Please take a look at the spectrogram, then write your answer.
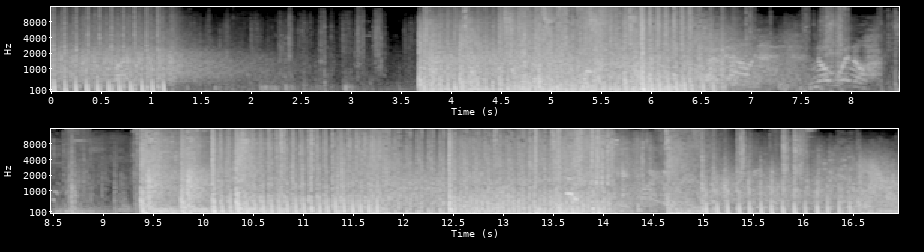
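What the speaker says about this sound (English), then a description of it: "Taking fire!" Loud automatic machine gun fire in a video game, long sustained bursts of rapid shots split by short pauses, with brief bits of talk in the gaps.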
